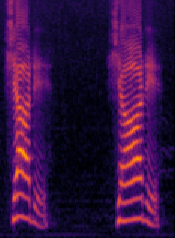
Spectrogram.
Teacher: saying first the creaky high tone word that means it's all right, and then the plain high tone word that means I've got an itch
